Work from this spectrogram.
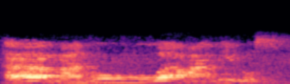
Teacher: Jangan sampai terjadi idgham, jangan sampai masuk ke huruf waw. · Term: mat tamkin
